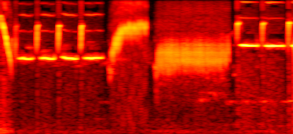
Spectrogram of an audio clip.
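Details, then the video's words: Canary in varied 'gacor' song, played as a lure for young birds learning to sing: clipped ringing notes in a row, a rising whistled sweep, a harsh buzzy stretch, then bright repeated pure notes. "Kenari gacor panjang Merdu Cuit Cuit EMOSI, Pancingan Kenari Paud Belajar Bunyi"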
